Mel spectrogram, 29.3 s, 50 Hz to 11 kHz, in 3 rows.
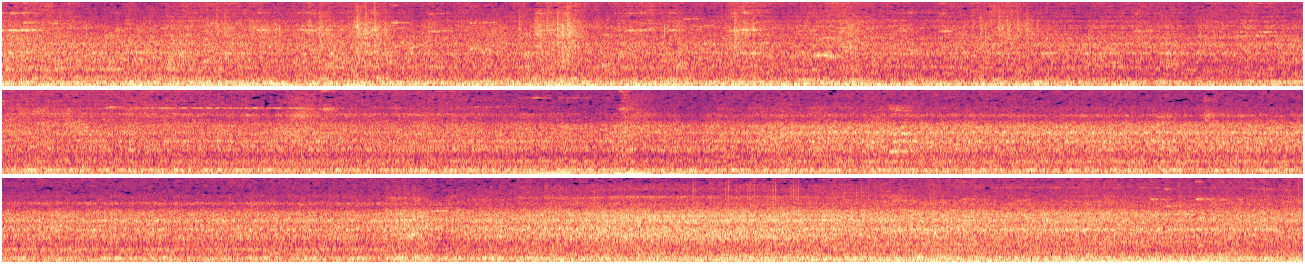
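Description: Volvo D9B six-cylinder diesel and Voith automatic driveline of an articulated city bus, heard from inside the cabin. The low engine sound settles quieter past the middle, then builds again near the end as the bus works harder.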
